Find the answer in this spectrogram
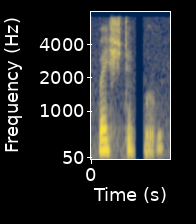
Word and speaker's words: vegetable: but there is not there are only three syllable vegetable can you see the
